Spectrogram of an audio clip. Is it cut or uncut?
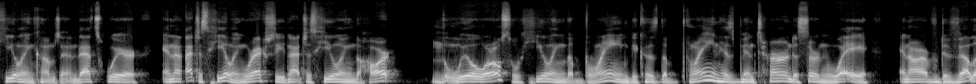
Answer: uncut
